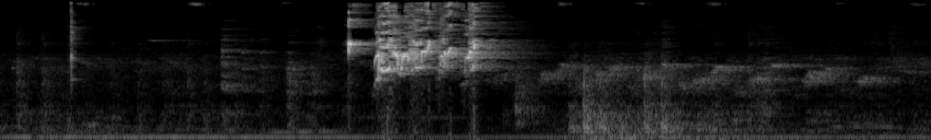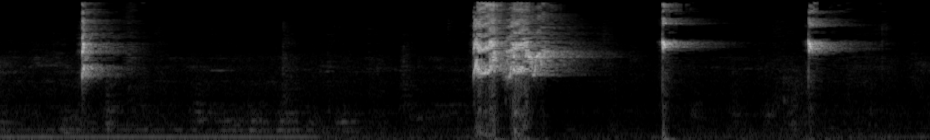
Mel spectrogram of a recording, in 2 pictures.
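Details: Green Fischer's lovebird producing several harsh high squeaky chirp bursts, some doubled, separated by pauses, with a low hum and a softer rustling sound in between.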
